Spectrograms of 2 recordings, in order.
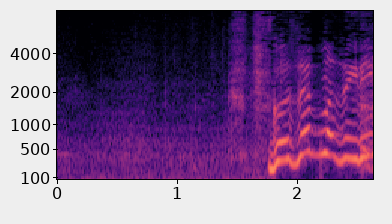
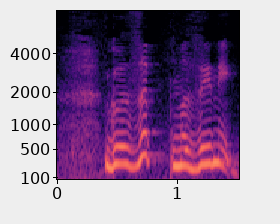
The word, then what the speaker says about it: Giuseppe Mazzini: Giuseppe Mazzini wanted unification of which country, Abhishek?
